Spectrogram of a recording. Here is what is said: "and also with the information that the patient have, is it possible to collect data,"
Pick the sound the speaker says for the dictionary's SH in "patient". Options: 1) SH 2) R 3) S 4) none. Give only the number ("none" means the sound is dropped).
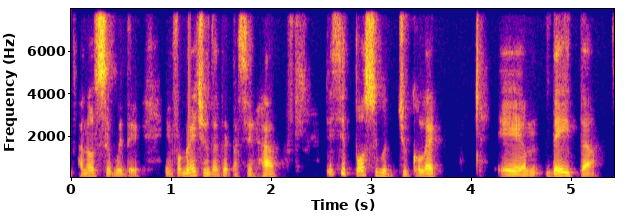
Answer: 3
